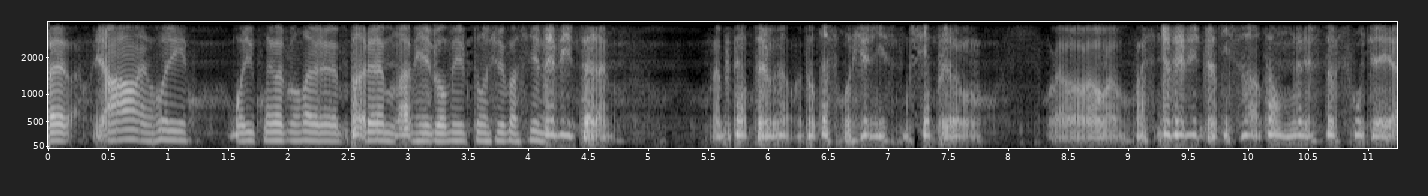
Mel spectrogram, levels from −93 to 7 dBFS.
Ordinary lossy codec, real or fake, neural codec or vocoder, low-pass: AAC, 32 kbps; fake; autoencoder, 44.1 kHz, a latent of 192 numbers a frame, MeloTTS; 3.6 kHz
